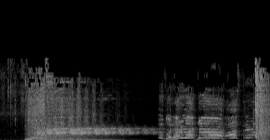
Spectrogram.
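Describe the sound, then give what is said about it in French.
Soviet-era artillery shells fired by a Ukrainian battalion near Bakhmut toward Russian positions: one heavy, sudden boom, then a long low rumble that fades, followed by talk. “des obus datant de l'ère soviétique tirés en direction des positions russes.”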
